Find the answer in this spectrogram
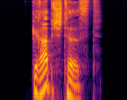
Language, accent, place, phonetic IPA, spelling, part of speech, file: German, Germany, Berlin, [ˈɡʁapʃtəst], grapschtest, verb, De-grapschtest.ogg
- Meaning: inflection of grapschen: 1. second-person singular preterite 2. second-person singular subjunctive II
